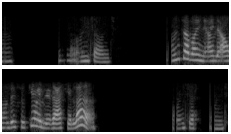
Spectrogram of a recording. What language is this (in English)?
Nepali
